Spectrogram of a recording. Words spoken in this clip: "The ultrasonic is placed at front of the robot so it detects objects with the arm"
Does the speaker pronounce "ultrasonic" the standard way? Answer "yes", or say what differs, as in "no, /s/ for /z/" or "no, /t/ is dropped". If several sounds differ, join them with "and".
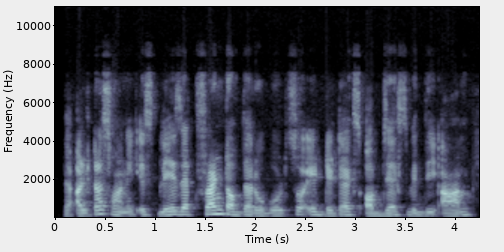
no, /ɹ/ is dropped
